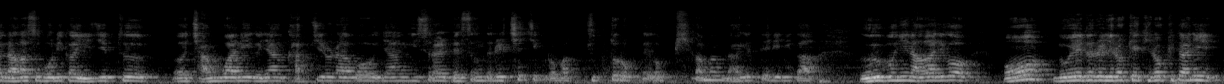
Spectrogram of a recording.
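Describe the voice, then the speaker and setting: A man's voice: a little high, steady tone, normal speed, gravelly, few pauses, mellow, slight background noise. A male pastor preaching a sermon with dramatic swings, acting out the lines of the people in his story. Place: church sanctuary. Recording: roomy church echo, mic at a distance.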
